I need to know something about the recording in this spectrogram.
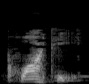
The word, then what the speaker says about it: quotty: QUOTTY, pronounced quatty.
